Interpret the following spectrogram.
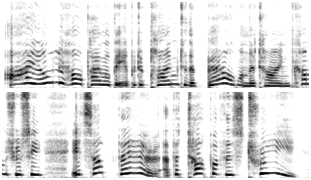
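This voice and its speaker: Scrawny old trickster hare for a storybook: high, swooping voice, pleading and falsely innocent. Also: female voice, very animated, normal speed, fairly bright tone, no echo, studio quality, exaggerated voice. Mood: coaxing. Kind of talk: storybook character voice.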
